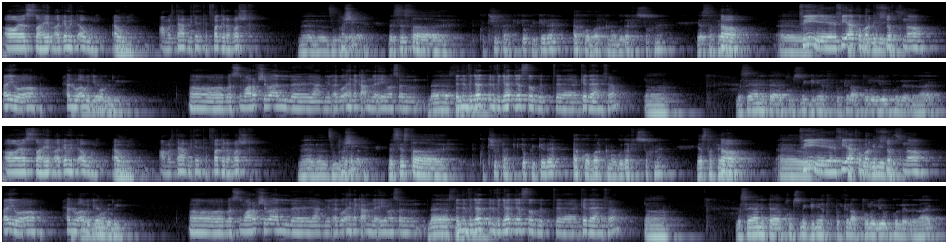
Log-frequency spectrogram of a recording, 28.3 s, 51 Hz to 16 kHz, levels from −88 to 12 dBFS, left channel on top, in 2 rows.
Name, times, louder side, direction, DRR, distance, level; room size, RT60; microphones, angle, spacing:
voice 1, 0.0-1.9 2.4-3.7 5.1-5.3 10.8-11.1 12.0-13.8 14.2-14.7 15.1-15.7 17.0-20.4 21.0-23.4, left 1 dB, 10° left, 7 dB, 0.5 m, -23 dB
voice 2, 4.4-5.4 5.8-6.7 7.3-9.9 10.4-10.9 11.6-12.2 12.8-13.4 15.3-16.0 20.5-21.4 23.8-24.2 25.2-28.1, right 3 dB, 60° right, 4 dB, 0.5 m, -26 dB
7.4 x 4.9 x 4.4 m, 0.79 s
head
